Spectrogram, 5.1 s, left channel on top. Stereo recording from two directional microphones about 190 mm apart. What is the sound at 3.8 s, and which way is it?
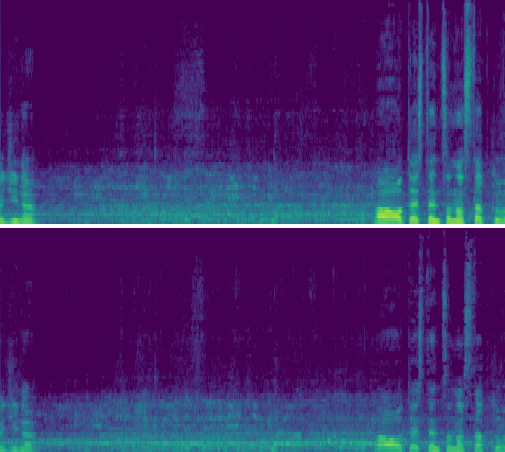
A man's voice, 65° left (ahead or behind).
